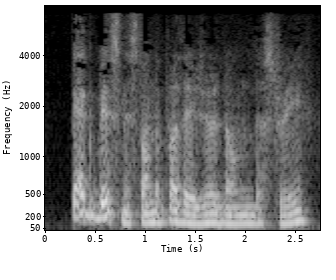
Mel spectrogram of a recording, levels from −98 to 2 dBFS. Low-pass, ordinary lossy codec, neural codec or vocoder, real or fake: 7.2 kHz; MP3, 32 kbps; codec, 16 kHz, 0.4 kbps, LongCat-Audio-Codec; fake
